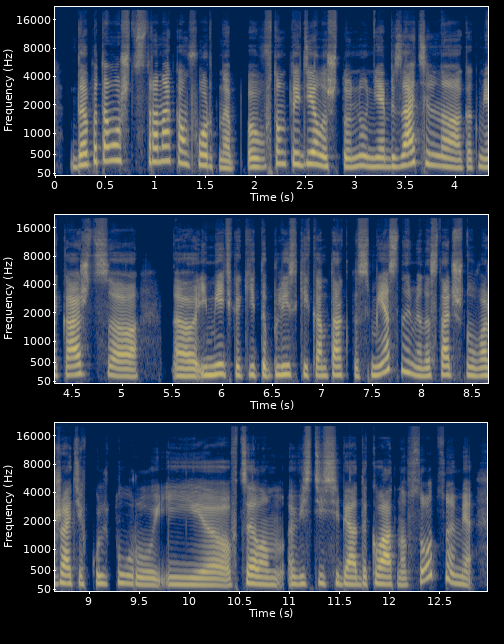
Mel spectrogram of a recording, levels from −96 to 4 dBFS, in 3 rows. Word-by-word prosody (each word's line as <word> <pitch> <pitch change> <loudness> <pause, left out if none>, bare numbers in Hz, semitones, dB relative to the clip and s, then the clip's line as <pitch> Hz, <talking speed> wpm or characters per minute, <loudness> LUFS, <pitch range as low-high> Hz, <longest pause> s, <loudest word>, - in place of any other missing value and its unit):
Да 245 +6 +4
потому 340 +3 +2
что - - -5
страна 335 +1 +3
комфортная. 245 - 0
П 200 - +1
м, 200 -1 0
в - - -11
том-то 280 0 -1
и - - +4
дело, 260 -4 +4
что, 210 -1 -1
ну, 230 +3 0
не 210 -1 0
обязательно, 220 -2 +2
как 190 +1 -7
мне 200 -2 -2
кажется, 200 -5 +2 0.4
э, 175 -1 +3
иметь 210 +3 +2
какие-то 200 0 -2
близкие 210 +2 -1
контакты 190 0 -1
с 165 - -5
местными, 245 - 0
достаточно 195 +2 -1
уважать 190 +1 +1
их 185 - -8
культуру 185 -4 -4
и, 165 +1 -3
э, 150 -2 +1
в - - -12
целом 170 -5 0
вести 180 +3 -5
себя 180 -1 0
адекватно 170 -2 +1
в - - -20
социуме. 220 - -3
200 Hz, 175 wpm, -24 LUFS, 180-225 Hz, 0.4 s, Да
